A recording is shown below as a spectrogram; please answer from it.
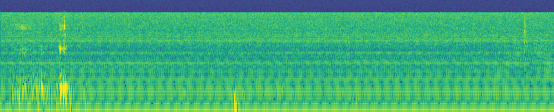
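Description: Steady electrical mains hum on the sound feed, with a brief faint voice about half a second in and a single soft knock near the middle.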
